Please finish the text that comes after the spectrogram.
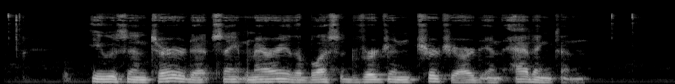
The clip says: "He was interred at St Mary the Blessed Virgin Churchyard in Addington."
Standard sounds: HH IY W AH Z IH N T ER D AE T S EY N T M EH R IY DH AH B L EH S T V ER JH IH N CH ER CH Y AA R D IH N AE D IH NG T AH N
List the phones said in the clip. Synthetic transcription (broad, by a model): HH IY W AH Z IH N T ER D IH T S EY N M EH R IY DH AH B L EH S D V ER JH IH N CH ER CH Y AA R D IH N AE D IH NG T AH N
